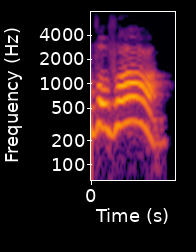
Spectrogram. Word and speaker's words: vovó: Ô, vovó! Pode ver que a última sílaba é a mais forte. E como ela termina na letra O, eu coloco o acento da vovó.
